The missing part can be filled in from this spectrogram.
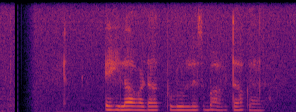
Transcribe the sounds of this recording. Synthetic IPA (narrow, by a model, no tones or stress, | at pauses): eɦilaʋəɽat̪̚puɽunlesbʱaʋt̪akəɾala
